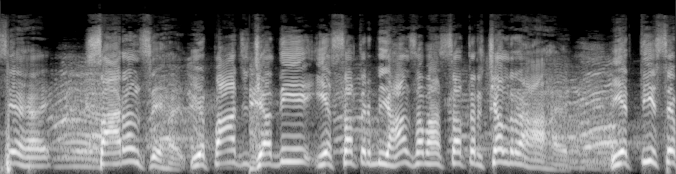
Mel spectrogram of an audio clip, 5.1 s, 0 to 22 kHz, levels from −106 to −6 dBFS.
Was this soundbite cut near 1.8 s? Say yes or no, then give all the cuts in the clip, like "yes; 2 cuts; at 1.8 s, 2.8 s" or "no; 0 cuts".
yes; 1 cut; at 1.8 s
